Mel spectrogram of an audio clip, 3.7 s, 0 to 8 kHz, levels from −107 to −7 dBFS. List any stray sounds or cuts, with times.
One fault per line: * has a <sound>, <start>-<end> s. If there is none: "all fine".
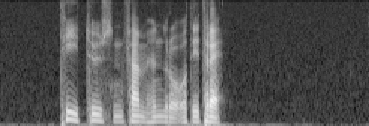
all fine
